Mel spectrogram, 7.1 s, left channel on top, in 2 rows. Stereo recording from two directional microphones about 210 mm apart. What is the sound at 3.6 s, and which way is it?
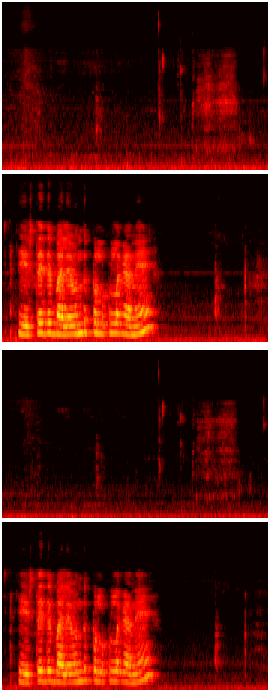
Speech, 15° right (ahead or behind).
